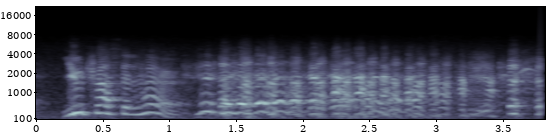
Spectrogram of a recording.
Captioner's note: all laughing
